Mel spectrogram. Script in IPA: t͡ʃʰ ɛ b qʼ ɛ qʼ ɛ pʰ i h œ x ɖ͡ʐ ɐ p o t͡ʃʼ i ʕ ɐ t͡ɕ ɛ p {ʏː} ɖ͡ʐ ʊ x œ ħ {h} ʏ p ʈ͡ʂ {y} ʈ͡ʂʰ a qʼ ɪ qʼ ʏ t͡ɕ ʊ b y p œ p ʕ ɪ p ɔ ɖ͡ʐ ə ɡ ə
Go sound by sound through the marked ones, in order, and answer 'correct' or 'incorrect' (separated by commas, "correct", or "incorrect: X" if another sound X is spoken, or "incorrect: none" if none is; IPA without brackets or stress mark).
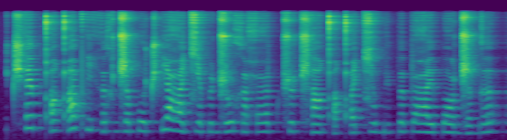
incorrect: ʏ, incorrect: ʕ, incorrect: ʏ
